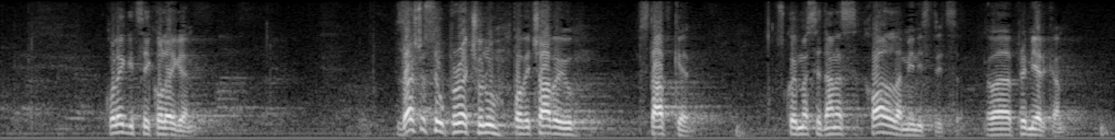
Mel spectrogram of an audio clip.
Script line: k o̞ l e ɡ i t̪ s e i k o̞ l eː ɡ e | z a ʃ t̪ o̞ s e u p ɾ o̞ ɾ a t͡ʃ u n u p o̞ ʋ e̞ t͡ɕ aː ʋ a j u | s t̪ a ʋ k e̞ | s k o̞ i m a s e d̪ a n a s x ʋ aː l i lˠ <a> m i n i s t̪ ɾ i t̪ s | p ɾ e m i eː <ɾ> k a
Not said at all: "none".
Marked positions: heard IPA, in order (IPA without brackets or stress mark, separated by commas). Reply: a, ɾ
